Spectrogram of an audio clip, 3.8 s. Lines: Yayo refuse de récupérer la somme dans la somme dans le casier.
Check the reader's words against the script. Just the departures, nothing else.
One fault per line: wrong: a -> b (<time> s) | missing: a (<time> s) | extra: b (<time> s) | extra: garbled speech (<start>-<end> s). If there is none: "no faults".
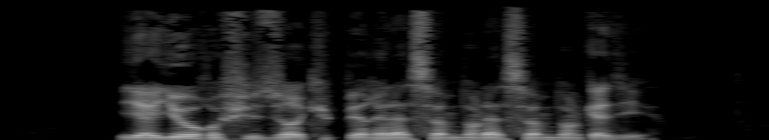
no faults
